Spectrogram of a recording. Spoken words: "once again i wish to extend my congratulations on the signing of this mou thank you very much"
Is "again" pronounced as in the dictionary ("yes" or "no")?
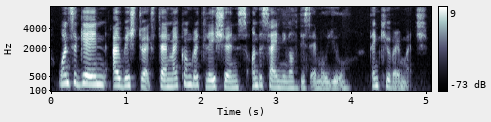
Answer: yes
